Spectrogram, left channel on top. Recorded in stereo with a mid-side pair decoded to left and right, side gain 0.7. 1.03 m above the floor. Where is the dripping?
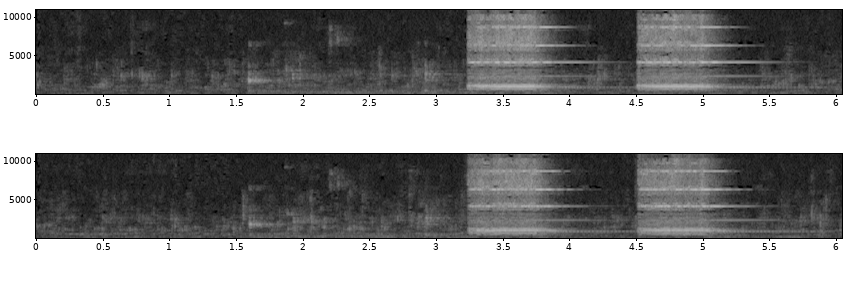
70° left, 2.5 m.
